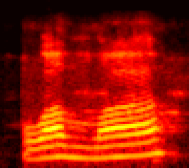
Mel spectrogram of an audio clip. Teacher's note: Lam jalala dibaca dengan 2 harokat, hukum dia tafkhim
